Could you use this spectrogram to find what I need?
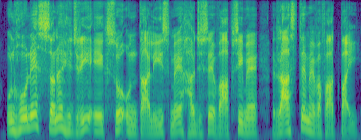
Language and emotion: Urdu, neutral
